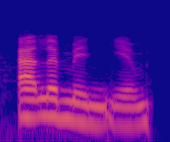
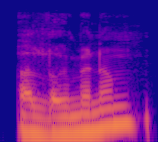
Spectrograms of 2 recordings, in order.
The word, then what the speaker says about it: aluminium: Aluminum or aluminium? Aluminium. Is that It's got an I. it's got an I in it?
